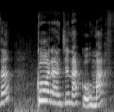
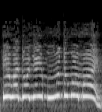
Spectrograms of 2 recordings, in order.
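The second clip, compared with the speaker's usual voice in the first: put-on little kid voice; 11 semitones higher than usual. Child voice in family skit.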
